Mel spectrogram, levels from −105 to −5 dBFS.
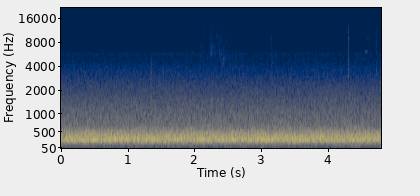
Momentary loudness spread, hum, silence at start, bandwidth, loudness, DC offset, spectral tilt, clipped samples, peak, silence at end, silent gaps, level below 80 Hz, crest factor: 2 LU; none; 0 s; 3 kHz; -35 LUFS; under 0.1%; -10.5 dB/octave; under 0.1%; -22 dBFS; 0 s; none; under -90 dBFS; 12 dB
